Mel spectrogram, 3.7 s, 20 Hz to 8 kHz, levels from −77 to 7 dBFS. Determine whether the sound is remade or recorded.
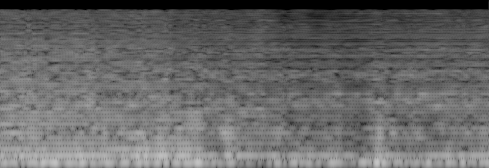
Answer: remade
